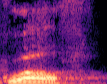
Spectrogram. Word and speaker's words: Guelph: gonna forgive me if i i mispronounce uh guelph is that well if you got it well okay yeah yeah the university of guelph there you go but i i picked up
